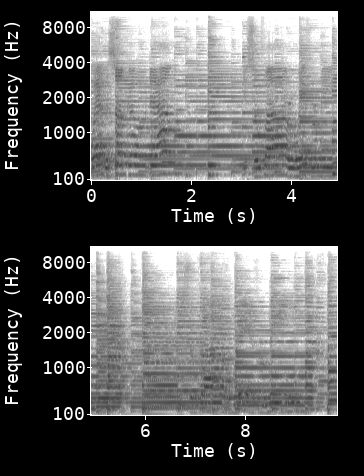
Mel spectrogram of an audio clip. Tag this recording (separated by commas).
Guitar, Musical instrument, Plucked string instrument, Music, Strum, playing acoustic guitar, Acoustic guitar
